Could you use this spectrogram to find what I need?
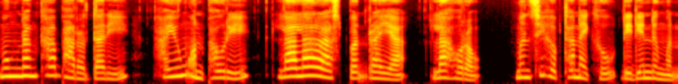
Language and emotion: Bodo, neutral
